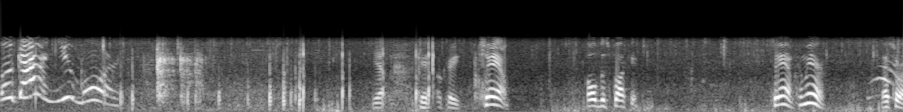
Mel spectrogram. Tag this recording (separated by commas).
Speech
